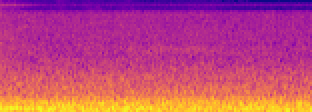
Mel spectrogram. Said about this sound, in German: du bist unterwegs, höre ich gerade im Hintergrund. Im Auto, mit der Freisprecheinrichtung, ja.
